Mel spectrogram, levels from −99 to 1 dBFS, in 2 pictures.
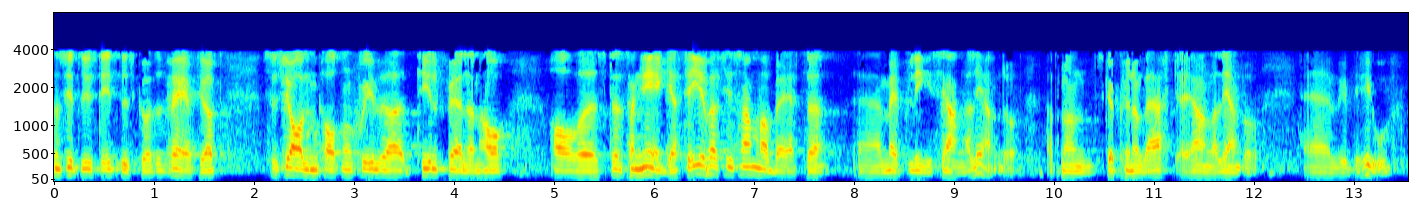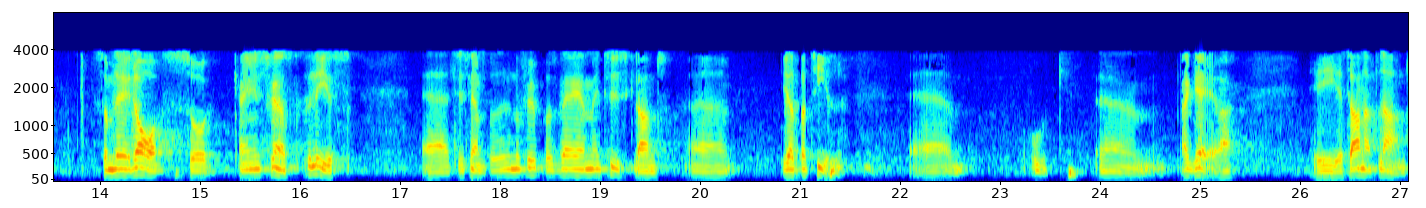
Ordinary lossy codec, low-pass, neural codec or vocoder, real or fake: AAC, 16 kbps; 7.2 kHz; codec, 16 kHz, 4 kbps, X-Codec, HuBERT features, trained on balanced general audio; fake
